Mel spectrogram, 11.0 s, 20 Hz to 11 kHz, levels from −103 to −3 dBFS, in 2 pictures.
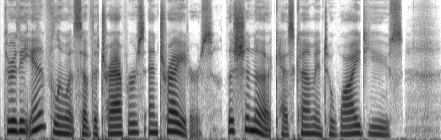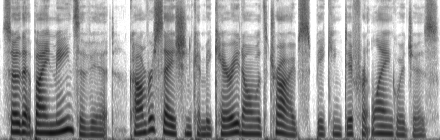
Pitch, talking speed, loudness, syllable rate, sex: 185 Hz, 170 wpm, -19 LUFS, 4.7 syllables/s, female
